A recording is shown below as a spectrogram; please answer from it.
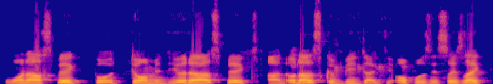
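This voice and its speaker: Deep-voiced young man chatting informally. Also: brisk. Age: young adult. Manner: informal, frequent "like" as filler. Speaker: podcast guest. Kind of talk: casual chat.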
